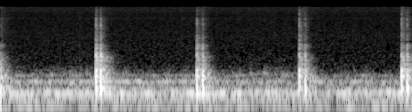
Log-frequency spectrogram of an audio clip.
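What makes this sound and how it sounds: Short fingernails tap a flat, solid, white painted wood panel four times, about once per second. Each tap is a brief, dry knock that dies away almost at once, heard over a steady low rumble.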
